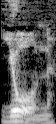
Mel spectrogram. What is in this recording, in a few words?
"yawn", word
